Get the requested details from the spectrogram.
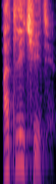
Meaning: to distinguish, to tell (from) (to see someone or something clearly or distinctly)
- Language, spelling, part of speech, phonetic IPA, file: Russian, отличить, verb, [ɐtlʲɪˈt͡ɕitʲ], Ru-отличить.ogg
